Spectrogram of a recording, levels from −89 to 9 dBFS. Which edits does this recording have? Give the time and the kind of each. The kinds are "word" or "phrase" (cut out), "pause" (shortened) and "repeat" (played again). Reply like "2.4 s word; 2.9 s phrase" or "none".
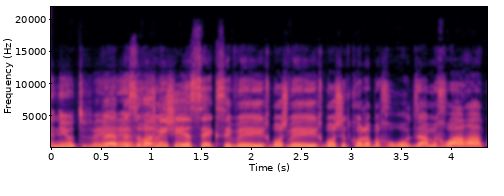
1.0 s word; 2.3 s repeat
